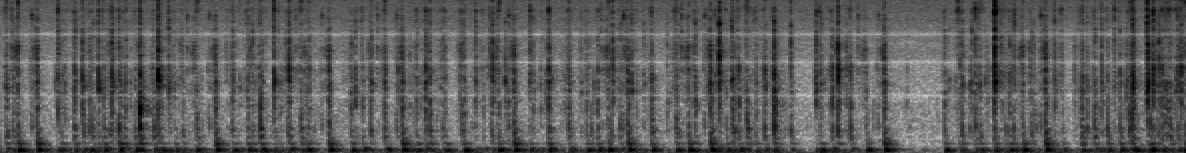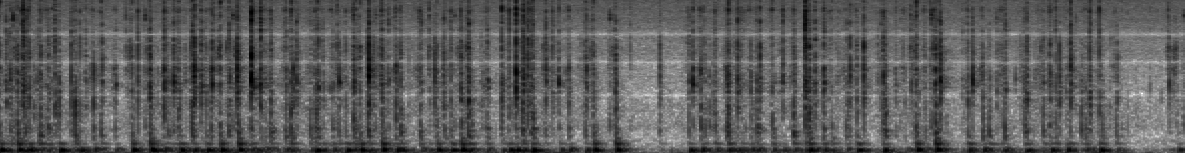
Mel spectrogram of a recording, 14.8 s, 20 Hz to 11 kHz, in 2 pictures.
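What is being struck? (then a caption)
Plastic keyboard keys and case. Fingertips of both hands type fast on a white compact 68-key Niz ATOM 68 keyboard with electro-capacitive switches, white plastic keycaps and a plastic case, resting on a wooden desk. A dense, continuous stream of short, muted keystroke clicks rides over a steady low hum, with brief pauses near 6 and 11.5 seconds.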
